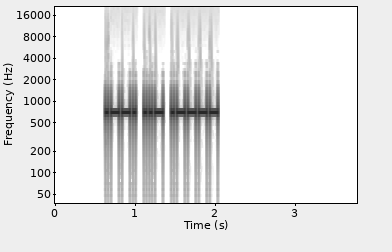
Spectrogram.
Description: Morse code, heard as a keyed tone, about 33 wpm, 700 Hz. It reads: PU1
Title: Callsign Prefixes for Top 50 DXCC - 35wpm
